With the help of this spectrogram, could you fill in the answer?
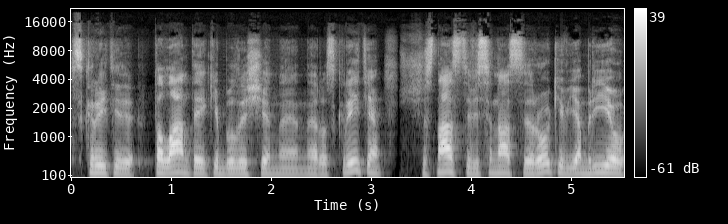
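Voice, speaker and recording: Against a quiet background, a man with a fairly high, dark, mellow voice speaks at a very slow pace with ordinary pitch variation. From Ukraine, Kharkiv. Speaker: TV and film producer. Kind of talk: interview.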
